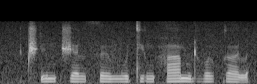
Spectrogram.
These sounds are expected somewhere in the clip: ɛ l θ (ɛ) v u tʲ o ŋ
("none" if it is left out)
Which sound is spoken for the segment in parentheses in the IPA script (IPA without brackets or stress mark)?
ɘ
